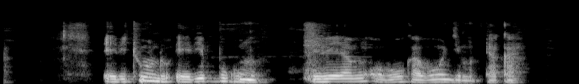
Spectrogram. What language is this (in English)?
Ganda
